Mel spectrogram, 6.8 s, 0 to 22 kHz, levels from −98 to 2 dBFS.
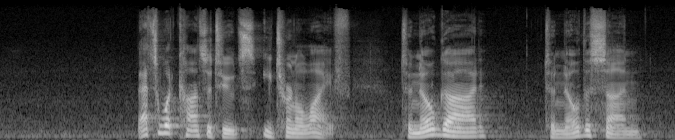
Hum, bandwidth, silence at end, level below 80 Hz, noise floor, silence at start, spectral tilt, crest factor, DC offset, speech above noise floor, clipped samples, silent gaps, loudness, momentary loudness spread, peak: none; 17.5 kHz; 0.35 s; -60 dBFS; -55 dBFS; 1.4 s; -4.5 dB/octave; 22 dB; under 0.1%; 32 dB; under 0.1%; none; -24 LUFS; 18 LU; -4 dBFS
